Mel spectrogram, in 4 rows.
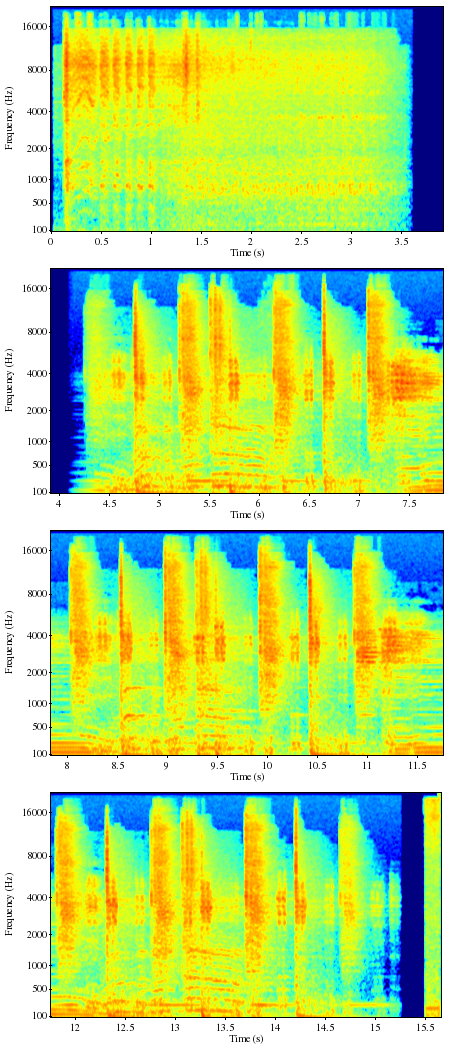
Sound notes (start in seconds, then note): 0.0 engine starting; 4.6 country rock music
